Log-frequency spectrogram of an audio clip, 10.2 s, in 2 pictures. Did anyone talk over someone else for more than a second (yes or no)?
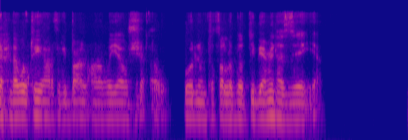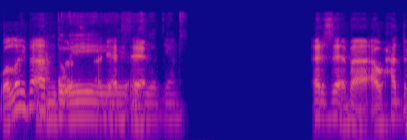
yes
